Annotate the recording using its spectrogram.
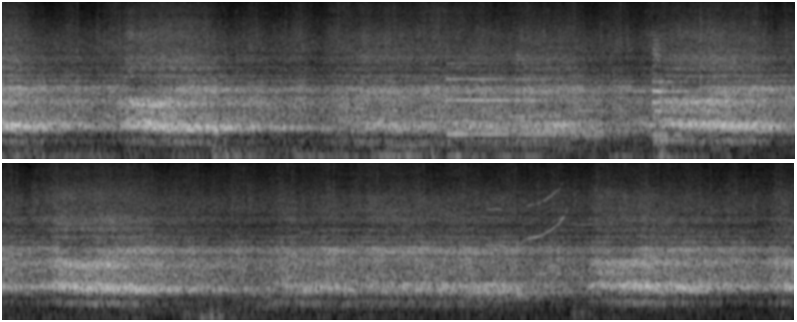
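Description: A huge crowd cheers and sings along in rising and falling waves in a vast echoing arena.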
